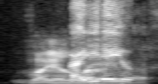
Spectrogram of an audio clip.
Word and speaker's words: Vayeilech: Vayeilech.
